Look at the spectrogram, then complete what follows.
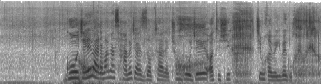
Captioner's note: snorting sound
